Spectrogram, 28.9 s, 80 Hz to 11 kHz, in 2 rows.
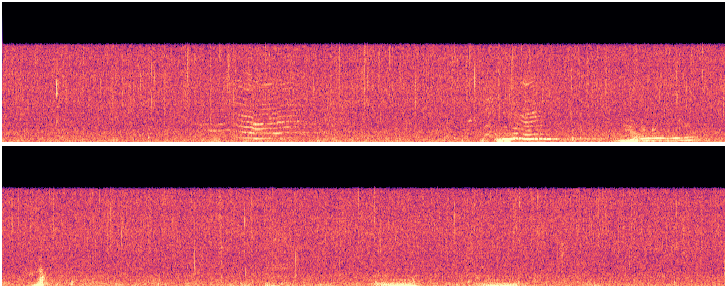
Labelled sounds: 4.3	5.9	humpback whale, 0.78 to 2.8 kHz
10.2	10.8	humpback whale, 1.1 to 4.9 kHz
14.9	15.3	humpback whale, 0.94 to 1.4 kHz

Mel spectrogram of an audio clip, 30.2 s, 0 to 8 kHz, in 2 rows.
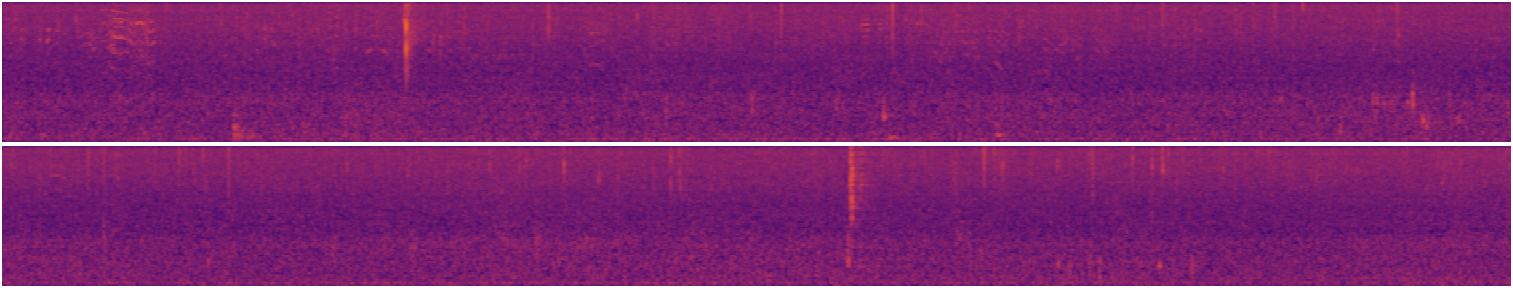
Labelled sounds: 1.0	1.3	Pacific white-sided dolphin, 2.5 to 6.7 kHz

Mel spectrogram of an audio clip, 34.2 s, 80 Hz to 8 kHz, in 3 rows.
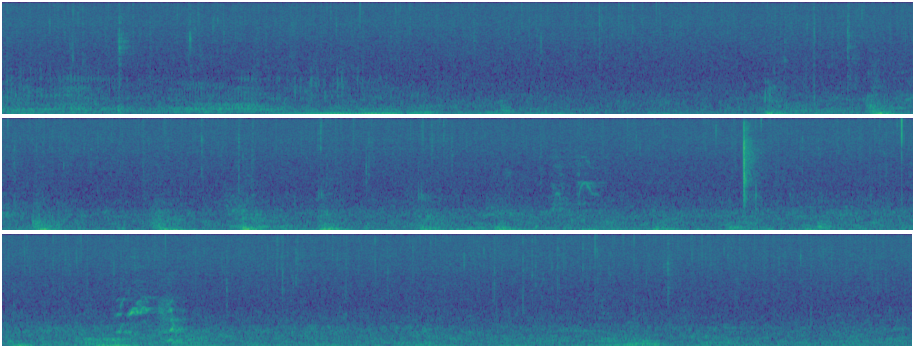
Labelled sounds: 18.6	18.9	humpback whale, 0.97 to 1.5 kHz
24.3	24.7	humpback whale, 0.84 to 1.5 kHz

